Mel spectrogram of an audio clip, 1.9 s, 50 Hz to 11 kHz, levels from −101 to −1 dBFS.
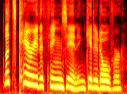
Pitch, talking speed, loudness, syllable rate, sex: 235 Hz, 285 wpm, -15 LUFS, 6.2 syllables/s, female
